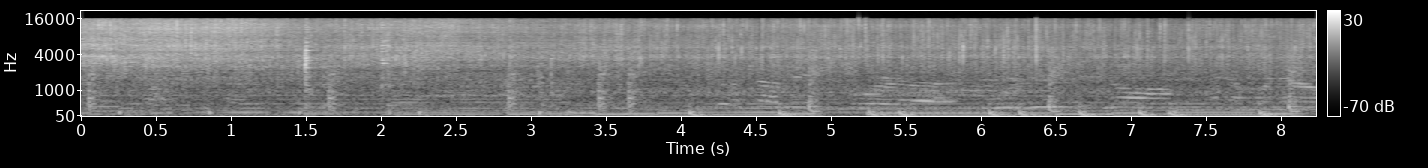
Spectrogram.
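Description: A flour-tortilla burrito frying in oil on a flat-top griddle: a steady sizzle.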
